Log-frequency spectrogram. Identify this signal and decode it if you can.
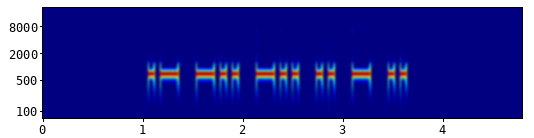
Morse code, heard as a keyed tone, about 20 wpm, 700 Hz. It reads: ADDITI
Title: Build A Word - 2 Letters At A Time - 8-Letter Words - 20wpm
